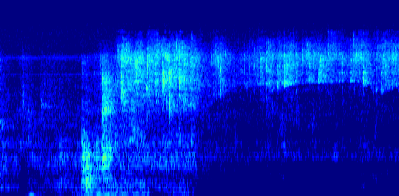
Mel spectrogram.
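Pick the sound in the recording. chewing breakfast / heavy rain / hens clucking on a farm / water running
water running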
